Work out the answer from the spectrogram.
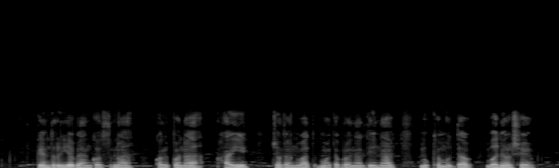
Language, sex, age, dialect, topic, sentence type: Marathi, male, 18-24, Northern Konkan, banking, statement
